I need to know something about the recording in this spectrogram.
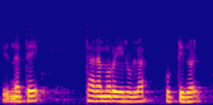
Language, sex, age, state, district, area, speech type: Malayalam, female, 30-45, Kerala, Kasaragod, urban, spontaneous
